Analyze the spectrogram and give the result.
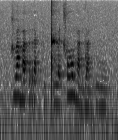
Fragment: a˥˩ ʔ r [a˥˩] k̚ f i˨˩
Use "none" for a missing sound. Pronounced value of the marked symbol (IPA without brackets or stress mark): a˥˩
